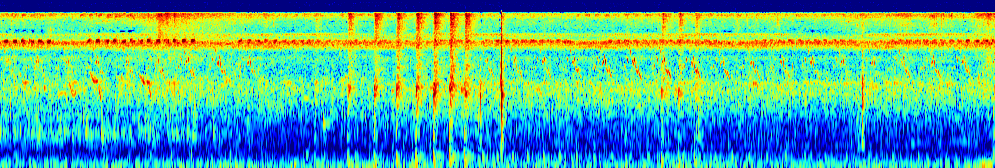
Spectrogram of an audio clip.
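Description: Liquid pouring from a plastic jerrycan into the filler on top of a diesel engine, with a cluster of sharp knocks and glugs about four to five seconds in. Birds chirp with many short falling notes, over a steady high insect buzz.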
